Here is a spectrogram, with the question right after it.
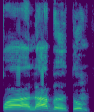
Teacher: কলকলা ধাক্কা মেরে নিচে সাউন্ড আসবে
